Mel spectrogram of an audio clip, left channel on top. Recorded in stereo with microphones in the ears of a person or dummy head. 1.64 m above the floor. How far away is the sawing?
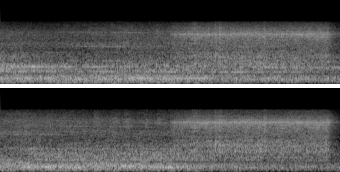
About 1.0 m.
